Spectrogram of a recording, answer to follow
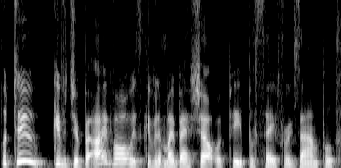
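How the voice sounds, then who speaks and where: A woman with an Irish accent at a fairly quick pace, in a very clean recording with a silent background. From Ireland. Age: 60s. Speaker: herbalist, former rock photographer. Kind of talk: faith testimony conversation.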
